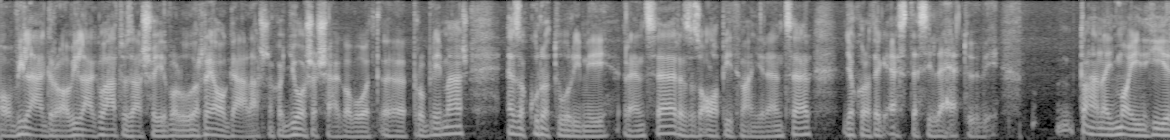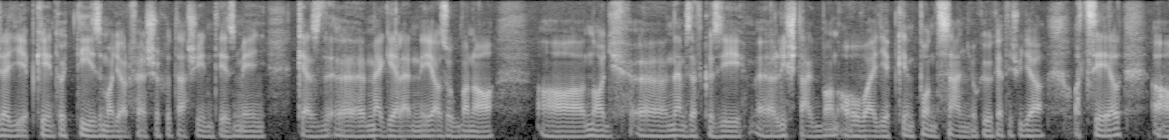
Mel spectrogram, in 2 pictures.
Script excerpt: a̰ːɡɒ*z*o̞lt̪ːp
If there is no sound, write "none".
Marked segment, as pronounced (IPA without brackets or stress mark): v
